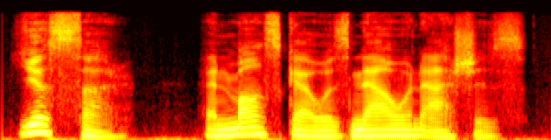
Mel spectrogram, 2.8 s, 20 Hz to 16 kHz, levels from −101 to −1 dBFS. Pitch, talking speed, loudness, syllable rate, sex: 110 Hz, 175 wpm, -18 LUFS, 4.5 syllables/s, male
